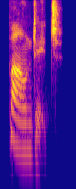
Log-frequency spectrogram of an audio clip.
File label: "poundage", Indian; Dictionary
